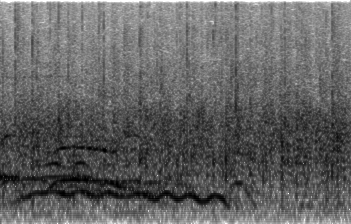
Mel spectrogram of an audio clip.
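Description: Steady, loud applause from a crowd for a radio show guest on the campus of the University of Tennessee, Knoxville, fills the whole clip, with a wavering vocal cheer riding over the clapping during the first half.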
